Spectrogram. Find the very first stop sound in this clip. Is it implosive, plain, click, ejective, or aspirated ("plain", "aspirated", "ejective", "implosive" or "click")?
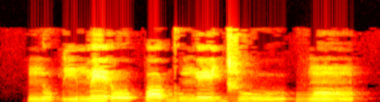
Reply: implosive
